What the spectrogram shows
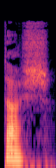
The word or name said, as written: tâche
